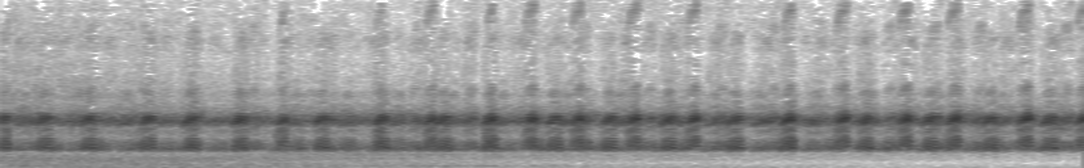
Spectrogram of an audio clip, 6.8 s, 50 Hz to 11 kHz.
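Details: Dense night chorus of frogs calling for courtship in a flooded rice paddy in May, before rice planting, amid suburban housing; recorded on a SONY PCM-D100. Many overlapping pulsed croaks in two bright bands, steady and continuous, with faint low rumble beneath.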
